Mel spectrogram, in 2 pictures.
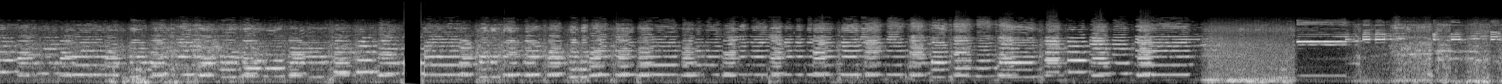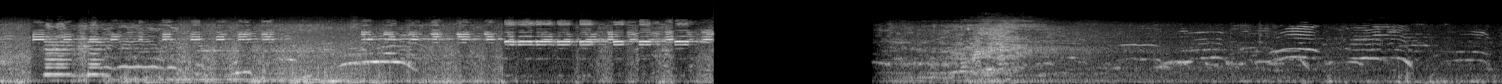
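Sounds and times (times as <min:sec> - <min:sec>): multi-tone bus horn melody: 0:00.0 - 0:12.3, 0:12.9 - 0:22.2
engine and road noise: 0:00.0 - 0:22.2, 0:23.7 - 0:30.0.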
